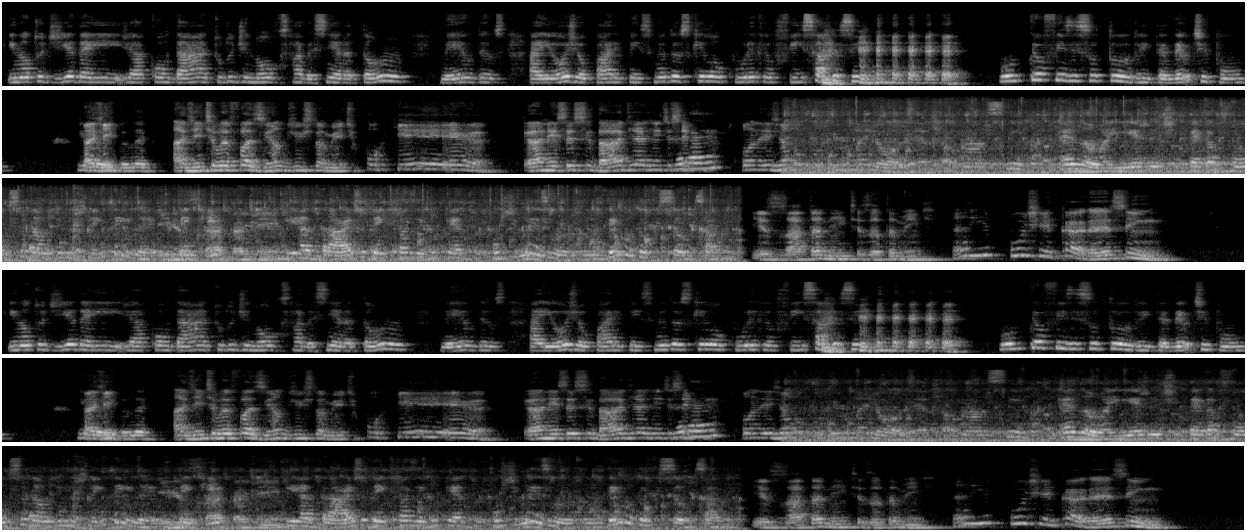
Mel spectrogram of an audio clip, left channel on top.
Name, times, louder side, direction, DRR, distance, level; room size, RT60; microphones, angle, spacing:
voice 1, 0.0-4.1 4.4-8.6 10.0-12.5 13.2-13.9 19.1-19.6 22.0-22.7 23.0-27.0 27.7-32.2, left 1 dB, 45° left, 2.0 m, -24 dB
voice 2, 8.2-9.7 13.0-13.6 14.1-19.4 19.8-22.1 22.7-23.7 26.4-27.8 32.4-36.6, left 2 dB, 90° left, 1.6 m, -26 dB
sound 1, 20.2-32.3, left 4 dB, 70° left, 0.7 m, -30 dB
5.1 x 4.1 x 2.3 m
head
